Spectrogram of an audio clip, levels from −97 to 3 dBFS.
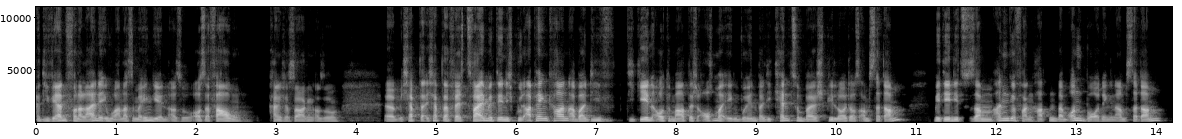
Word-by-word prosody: Ja, 135 - -6
die 130 -1 -7
werden 145 +3 +5
von 135 -3 -2
alleine 145 +8 +3
irgendwo 130 -3 -2
anders 125 +2 -3
immer 120 -2 -3
hingehen. 125 -6 -1
Also, 105 0 -9
aus 120 +1 -4
Erfahrung 120 -4 +2 0.2
kann 115 - -2
ich - - -9
das 110 -2 -11
sagen. 105 0 -2
Also, 105 0 -10 0.5
ähm, - - -1
ich - - -10
habe - - +2
da - - +1
ich - - -6
habe - - -1
da - - +3
vielleicht - - 0
2, 140 +3 +10
mit 155 -3 0
denen 145 -1 +4
ich 135 +1 -6
gut 150 - -3
abhängen 185 +4 +3
kann, 180 +2 +4
aber 130 -1 +2
die 135 +3 -3
f 125 +2 -14 0.2
die 120 - -11
gehen 140 +4 +5
automatisch 135 -1 -1
auch 135 +2 -4
mal 135 -5 -1
irgendwo 120 -1 -5
hin, 125 +1 -4
weil 120 - -3
die 125 -1 -8
kennen 150 +6 -1
zum 135 -3 -6
Beispiel 120 +2 -2
Leute 125 +2 -1
aus 125 - -8
Amsterdam, 195 - -2 0.3
mit 135 -2 -1
denen 135 0 +5
die 135 - +1
zusammen 130 0 -1
angefangen 145 -9 -1
hatten 120 +2 -3
beim 115 -1 -3
Onboarding 110 - -2
in 110 - -10
Amsterdam 115 - -2
130 Hz, 255 wpm, -25 LUFS, 115-140 Hz, 0.5 s, 2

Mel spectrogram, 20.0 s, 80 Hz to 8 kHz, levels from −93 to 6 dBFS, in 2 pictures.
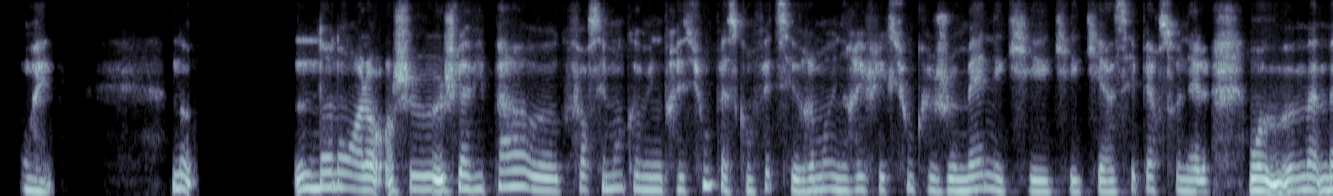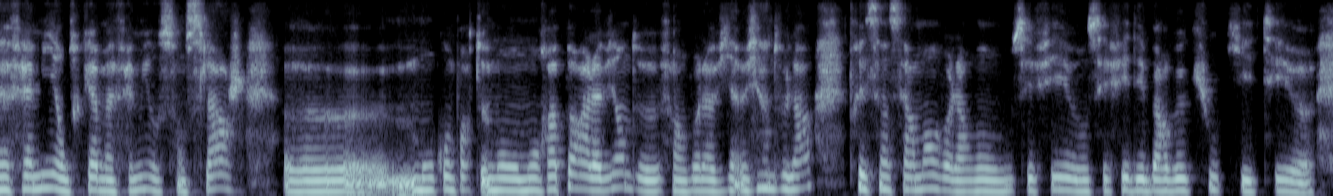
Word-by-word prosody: Ouais. 175 -4 +1 0.9
Non. - - +1 0.8
Non, 210 +2 +3
non, 215 -3 -2
alors, 185 -3 +2
je 195 -2 +5
je 175 +5 +3
la 200 - +2
vis 195 +1 -4
pas, 230 +4 -1
heu, 180 -2 +1
forcément 200 +1 -1
comme 200 -1 -4
une 185 -1 0
pression 185 +8 -1
parce 185 -10 +1
qu'en 170 - -6
fait, 195 +7 -6
c'est 175 - +4
vraiment 180 +3 -1
une 180 -2 -1
réflexion 185 0 -3
que 170 +2 -9
je 175 +1 0
mène 185 +3 +1
et 170 - -1
qui 165 0 0
est - - -1
qui 160 +1 -5
est - - -4
qui 160 +2 -3
est - - +1
assez 160 +4 +1
personnelle. 170 -3 +1 0.3
Moi, 180 -1 +7
ma 175 +7 +5
ma 185 +2 +3
famille, 195 +1 0
en 175 - +2
tout 160 - -4
cas, 185 -1 +1
ma 170 -2 +1
famille 175 +3 -4
au 170 - -4
sens 155 +1 +3
large, 200 +1 -3 0.3
heu, 160 - +2
mon 180 -11 +1
comportement, 180 -1 0
mon 175 +1 +1
rapport 195 +4 -3
à 190 - 0
la 180 - +4
viande, 205 +2 -7
enfin 165 0 -3
voilà, 170 0 -1
vient 165 +3 -3
vient 205 +4 0
de 195 0 -4
là. 195 +5 -4 0.3
Très 205 - -1
sincèrement, 195 +1 0
voilà, 165 -2 -2
on 165 0 -1
s'est 170 +1 +2
fait, 185 +1 -3
heu, 170 - 0
on 165 - -1
s'est 170 +1 -1
fait 185 +1 -3
des 170 0 +1
barbecues 175 +1 -2
qui 180 -3 -3
étaient, 160 +1 -4
heu 145 - 0
heu, 145 - -8
180 Hz, 230 wpm, -22 LUFS, 165-195 Hz, 0.9 s, Moi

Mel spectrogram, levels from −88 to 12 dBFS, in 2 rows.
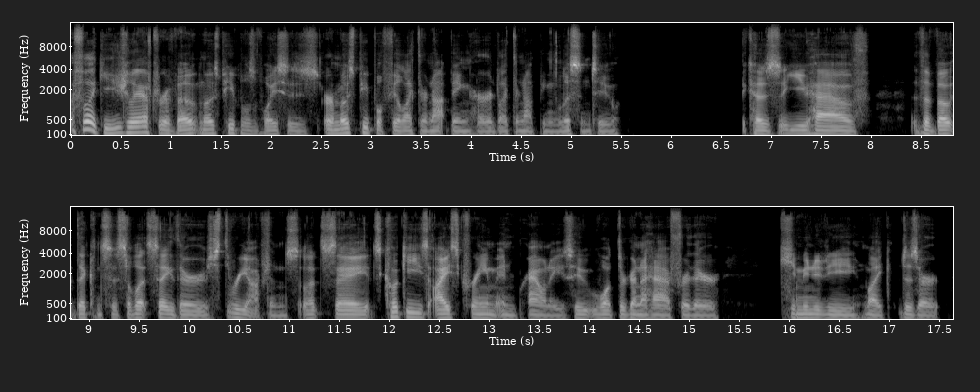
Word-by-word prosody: I - - -7
feel 220 +3 +5
like 195 - +3
u 120 - -3
usually 135 +3 +2
after 140 -6 0
a - - -6
vote, 100 +5 0
most 110 0 -3
people's 100 -5 -7
voices 95 -2 -3
or - - +1
most 120 +3 +1
people 135 - -5
feel 95 - -4
like 90 0 -4
they're 90 - -8
not 90 +1 -4
being 85 0 -7
heard, 85 -1 -7
like 85 - -8
they're 90 - -9
not 90 -2 -8
being 85 - -14
listened 90 0 +8
to 85 +3 -2 1.2
because 95 -2 +3
you 100 -1 -2
have 95 -3 +2 0.4
the 105 - -2
vote 105 +2 +2
that 105 - -1
consists 95 +1 +2
of 95 - -5
let's 105 -1 +1
say 105 -2 +2
there's 90 -3 +2
3 - - -3
options. 85 0 -3
So, - - -1
let's 100 0 -4
say 100 -1 +4
it's 100 - +1
cookies, 120 -4 0
ice 105 0 +6
cream, 100 -2 -4
and 90 -2 -7
brownies, 85 -2 -2
who 95 -1 -4
what 95 -1 -3
they're 100 - -4
gonna 95 -2 0
have 90 -2 0
for 90 - -4
their 85 -1 -3 0.6
community, 95 -4 -2
like, 85 -1 -3
dessert. 90 -4 -1
95 Hz, 195 wpm, -25 LUFS, 90-105 Hz, 1.2 s, listened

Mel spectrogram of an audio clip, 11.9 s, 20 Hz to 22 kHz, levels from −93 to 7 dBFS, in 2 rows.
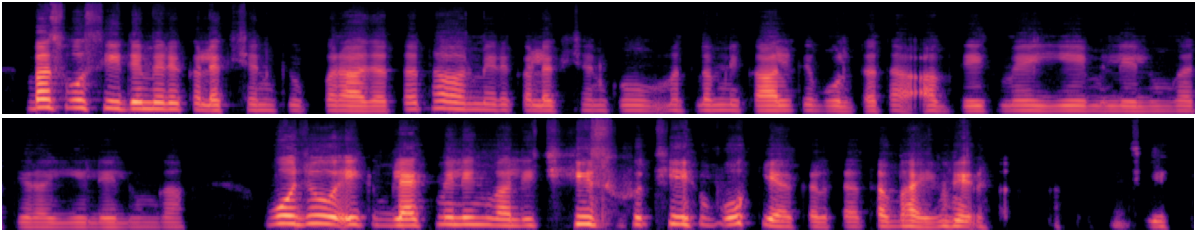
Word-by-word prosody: बस 285 -1 +8
वो 270 - +2
सीधे 245 -3 +2
मेरे 225 -1 +2
कलेक्शन 185 -2 -5
के 180 0 -17
ऊपर 180 +1 -10
आ 165 -1 +3
जाता 165 +6 -5
था 245 +3 -4
और 220 -2 -1
मेरे 195 -2 -9
कलेक्शन 175 +1 -8
को 180 0 -12
मतलब 185 0 -11
निकाल 175 -1 -1
के 185 +2 -15
बोलता 170 -1 -9
था, 180 0 -10
"अब 175 -4 -8
देख 165 0 -7
मैं 175 +1 -7
ये 170 0 -6
ले 160 0 -8
लूँगा, 160 +1 -12
तेरा 160 -1 -11
ये 155 +1 -10
ले 155 0 -7
लूँगा।" 155 +1 -16 0.4
वो 280 0 +9
जो 275 0 +5
एक 235 0 +4
ब्लैकमेलिंग 235 +3 +4
वाली 215 0 0
चीज़ 260 -3 +3
होती 250 +2 0
है 245 - +5
वो 245 - +4
किया 175 - +2
करता 170 0 -8
था 190 +3 -2
भाई 190 -4 +2
मेरा। 185 -3 +1 0.7
जी। 175 - -12
180 Hz, 220 wpm, -21 LUFS, 165-220 Hz, 0.7 s, वो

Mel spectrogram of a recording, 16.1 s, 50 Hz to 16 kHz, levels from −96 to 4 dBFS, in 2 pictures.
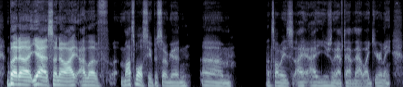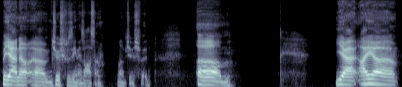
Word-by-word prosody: but, 145 -4 +6
uh, 135 -2 +5
yeah. 140 -3 +5
So, 135 +2 -3
no, 125 -2 -1
I 115 +1 +1
I 115 - -7
love 115 -4 -8 0.2
matzo - - -8
ball - - -3
soup 105 -3 -14
is 95 - -10
so 100 -1 -10
good. 95 0 -13 0.4
Um, 95 -5 -14 0.7
that's - - -18
always 90 -3 -13
I 100 -1 -10
I 100 -1 -14
usually 100 -2 -16
have 85 +1 -13
to 90 - -14
have 85 -1 -15
that, 85 0 -14
like, 85 - -17
yearly. 90 -3 -16 0.3
But, 145 - -2
yeah, 125 - +5
no. 115 -2 -4
Um, 100 -2 -13
Jewish 135 +5 -10
cuisine 100 -4 -15
is 85 +1 -16
awesome. 80 0 -15 0.3
Love 85 - -19
Jewish - - -17
food. - - -24 1.0
Um 120 -6 +1 2.1
Yeah. 135 -2 +3
I, 155 +1 +3
uh, 135 -4 +3
105 Hz, 155 wpm, -19 LUFS, 95-130 Hz, 2.1 s, but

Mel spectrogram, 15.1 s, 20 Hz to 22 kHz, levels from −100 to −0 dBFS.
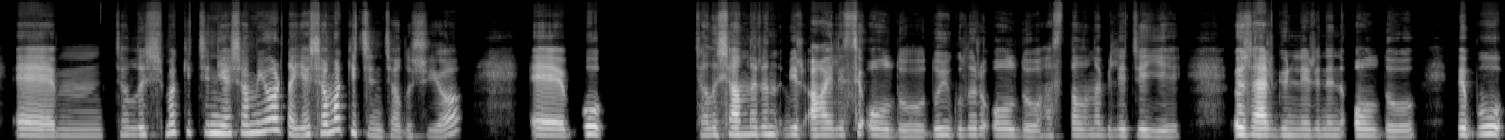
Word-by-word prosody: emm, 170 -2 -1
çalışmak 200 +6 -4
için 250 -1 0
yaşamıyor 255 +7 +3
da - - +3
yaşamak 250 - +2
için 180 -11 -5
çalışıyor. 160 - -7 0.7
Eee, 185 -2 +5 0.2
bu 220 -2 +6 0.9
çalışanların 200 +3 +1
bir 200 0 -3 0.2
ailesi 185 0 -1
olduğu, 160 -4 -5
duyguları 185 0 -5
olduğu, 175 -3 -5
hastalanabileceği, 175 -3 -7 0.5
özel 190 -2 +8
günlerinin 180 0 -7
olduğu 165 -2 -4 0.4
ve 195 +2 +3
bu 210 -1 +4
185 Hz, 90 wpm, -26 LUFS, 170-205 Hz, 0.9 s, özel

